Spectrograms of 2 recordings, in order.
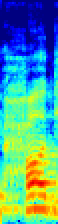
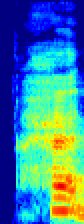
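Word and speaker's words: ح: He ince bir harftir bu harfi ha diye okumuyoruz he diye okumamız gerekiyor bazıları yanlış yapıyorlar bunu ha diye okuyorlar ha değildir Çünkü ince bir harftir burada ince ile kalın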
